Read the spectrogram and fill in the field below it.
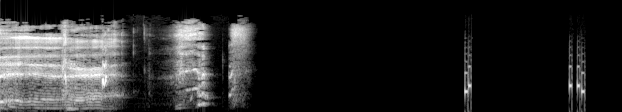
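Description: A long, loud voiced belch followed by shorter belching bursts, then a couple of faint clicks; deliberate burping.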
